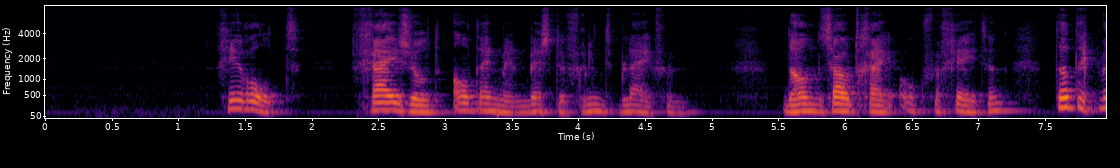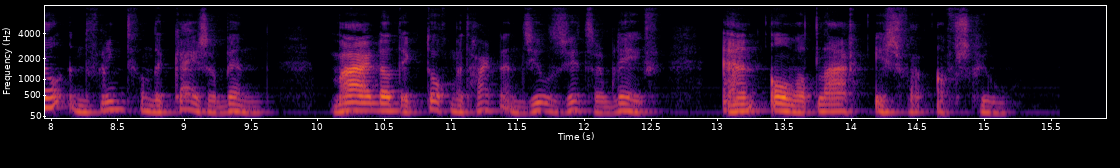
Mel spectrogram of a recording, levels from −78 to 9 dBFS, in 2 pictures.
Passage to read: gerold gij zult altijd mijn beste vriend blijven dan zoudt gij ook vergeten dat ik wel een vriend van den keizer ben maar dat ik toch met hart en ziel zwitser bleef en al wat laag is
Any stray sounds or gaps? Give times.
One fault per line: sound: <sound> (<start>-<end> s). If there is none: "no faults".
no faults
